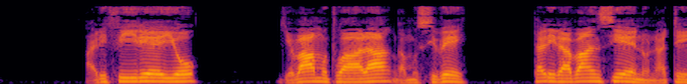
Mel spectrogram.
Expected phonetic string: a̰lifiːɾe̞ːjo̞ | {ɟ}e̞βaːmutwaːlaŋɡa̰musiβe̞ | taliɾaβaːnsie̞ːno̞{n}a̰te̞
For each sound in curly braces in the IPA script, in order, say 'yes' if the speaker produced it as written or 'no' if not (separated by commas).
yes, yes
